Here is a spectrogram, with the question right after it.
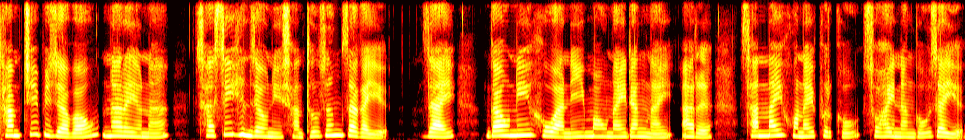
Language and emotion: Bodo, neutral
